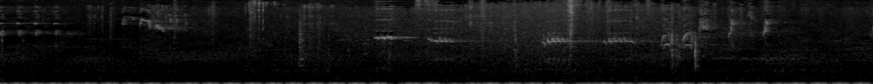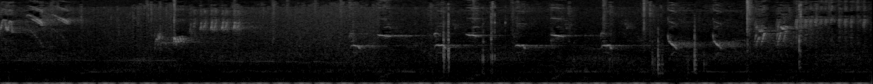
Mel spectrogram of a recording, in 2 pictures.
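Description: Wild birds chirping and calling: short, repeated high-pitched notes and whistles, with a few light clicks and taps from glass jars and ingredients being handled.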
